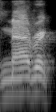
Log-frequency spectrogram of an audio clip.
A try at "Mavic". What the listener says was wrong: so Mavic, first, let me correct you. It's Mavic. Okay, that would have a little bit more credibility than Maverick because there's no R in there.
